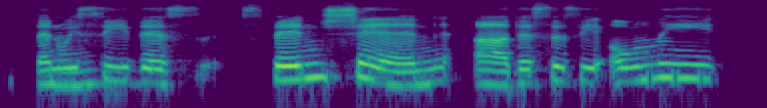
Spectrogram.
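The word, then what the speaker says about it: שׁ: I remember is that sin is never right so when you see the dot like when you see the dot over here on the left then you would pronounce it with a s sound and when you see the dot on the right you would pronounce it with an S sh okay so it's the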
